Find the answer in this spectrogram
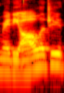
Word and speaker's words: radiology: letter o does change radiology that's because in this case in radio it's not stressed and radiology that's the stress syllable so we see again our a our e and then the o changes to an ah and then this o is going to be a schwa on stress radiala g and that letter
